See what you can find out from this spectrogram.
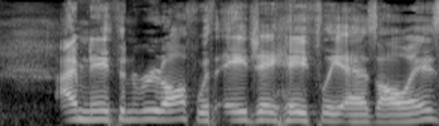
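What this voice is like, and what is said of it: Raised, loud speaking voice. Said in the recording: “raise my voice so y'all can hear me”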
